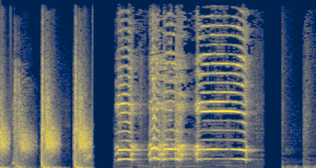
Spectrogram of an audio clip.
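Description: A rooster crowing cock-a-doodle-doo: a few short notes, then one long held note. It comes after about a second of loud rhythmic thuds, and a guitar tune starts near the end.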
